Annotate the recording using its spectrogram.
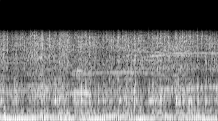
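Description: A loud, steady low rumble.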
